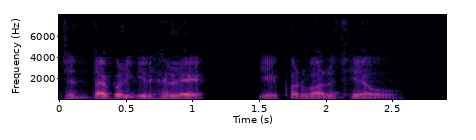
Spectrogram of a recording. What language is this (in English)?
Odia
